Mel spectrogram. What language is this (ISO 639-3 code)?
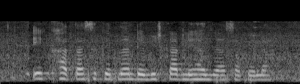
bho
